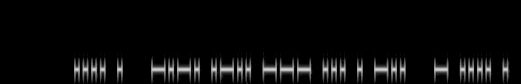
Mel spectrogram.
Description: Morse code, heard as a keyed tone, about 28 wpm, 700 Hz. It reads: HE CLOSED THE
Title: Sentences from Top 1600 Words 28wpm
